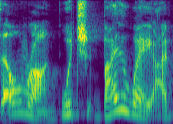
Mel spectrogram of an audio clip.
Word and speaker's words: Elrond: was like wait it's elrond and you're right I just feel like they haven't been saying the D I've never seen these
